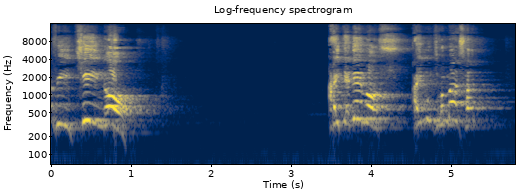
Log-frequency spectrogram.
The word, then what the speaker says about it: Ficino: Otro grande, Ficino, se escribe Ficino con C, se pronuncia Ficino.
